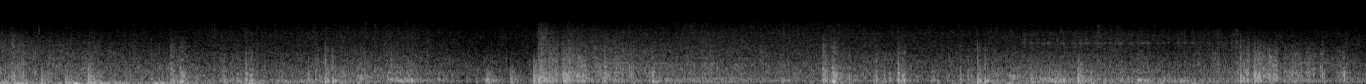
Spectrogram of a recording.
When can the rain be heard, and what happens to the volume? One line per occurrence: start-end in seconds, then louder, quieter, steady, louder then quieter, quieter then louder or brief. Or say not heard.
0.0-13.6 steady.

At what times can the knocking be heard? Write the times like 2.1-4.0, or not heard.
0.4-1.2, 4.8-5.5, 10.3-11.0.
